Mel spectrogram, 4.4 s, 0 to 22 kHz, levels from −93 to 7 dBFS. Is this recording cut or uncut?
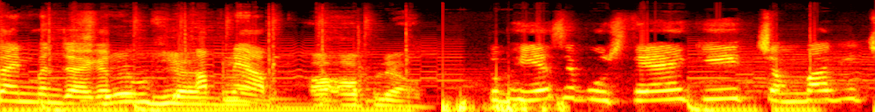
cut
